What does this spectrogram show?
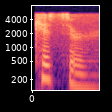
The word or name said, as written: kisser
